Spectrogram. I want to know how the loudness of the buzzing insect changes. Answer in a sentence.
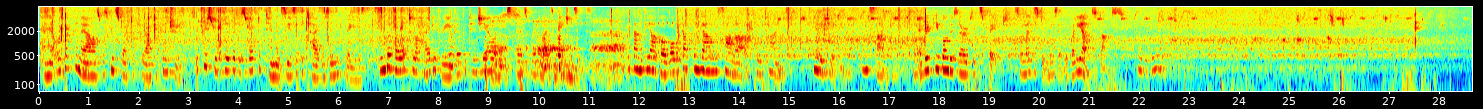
The loudness of the buzzing insect stays about the same.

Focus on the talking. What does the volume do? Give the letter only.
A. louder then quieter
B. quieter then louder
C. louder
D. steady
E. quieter
D.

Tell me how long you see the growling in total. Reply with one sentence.
The growling can be heard for 3 seconds in total.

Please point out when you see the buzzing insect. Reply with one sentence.
The buzzing insect can be heard from 0.0 to 28.6 s.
